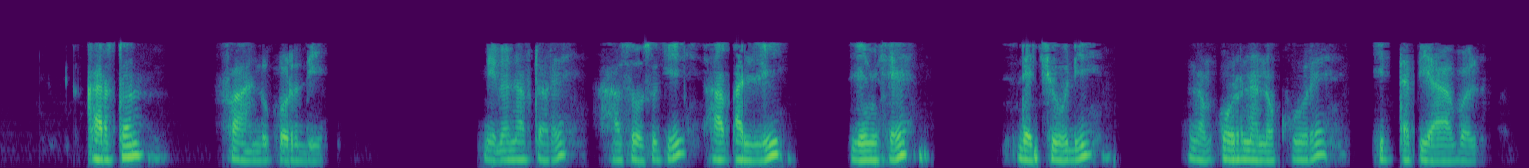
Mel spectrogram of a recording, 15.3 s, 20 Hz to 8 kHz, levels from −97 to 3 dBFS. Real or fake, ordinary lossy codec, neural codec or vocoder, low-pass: fake; AAC, 16 kbps; codec, 16 kHz, 8 kbps, FunCodec, trained on LibriTTS, 25 frames a second; 7.2 kHz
